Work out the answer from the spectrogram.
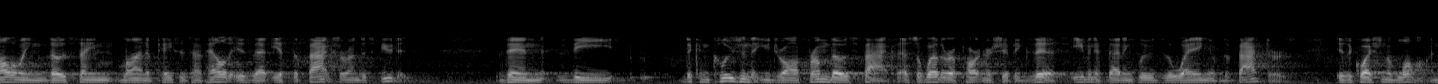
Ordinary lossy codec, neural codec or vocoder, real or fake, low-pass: MP3, 32 kbps; none; real; 3.6 kHz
